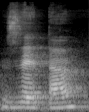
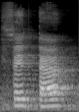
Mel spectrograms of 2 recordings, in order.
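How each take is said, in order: First: The word begins with a buzzing z sound. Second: The word begins with a soft th sound. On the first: The speaker calls it wrong. "it's not zeta" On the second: The speaker calls it right. "it's th, like T H in English"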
